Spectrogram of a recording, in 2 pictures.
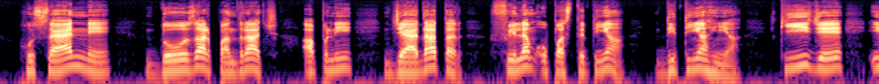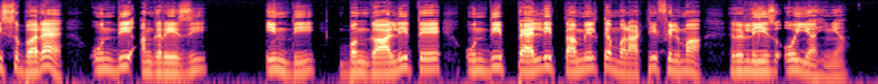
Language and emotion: Dogri, neutral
